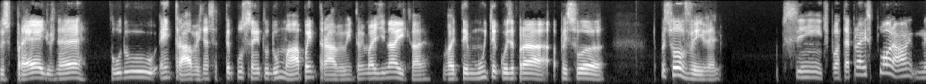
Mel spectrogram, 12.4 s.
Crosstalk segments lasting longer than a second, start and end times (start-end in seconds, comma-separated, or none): none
